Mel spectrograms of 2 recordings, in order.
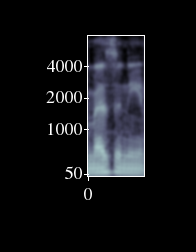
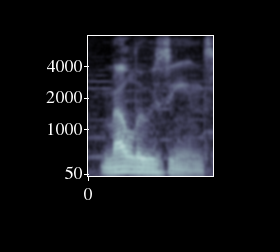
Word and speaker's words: Melusine: I keep saying mezzanine. I know that's not it. Melusines, I think, is how it's pronounced.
